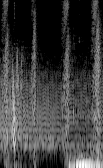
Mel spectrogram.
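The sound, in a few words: mosquito in the video game Stardew Valley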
